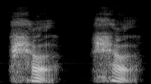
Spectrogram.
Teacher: हा बेसिकली आपका जो हलक है उसके दरमियाने वाले हिस्से से अदा होता है। आप जो है हाथ रख के भी ये फील कर सकते हैं।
